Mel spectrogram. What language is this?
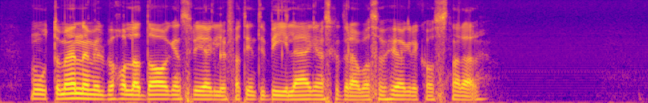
Swedish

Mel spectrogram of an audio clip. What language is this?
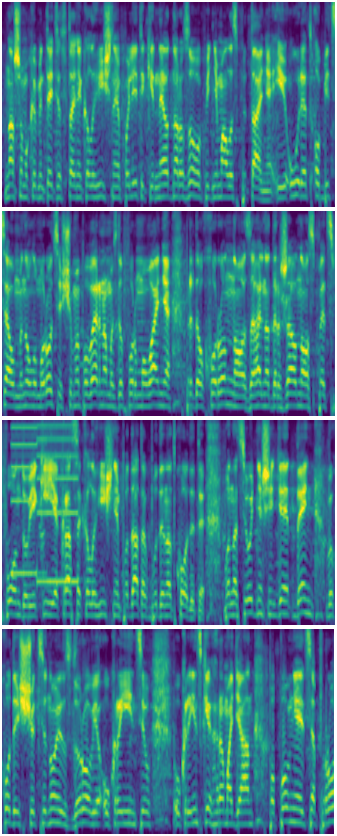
Ukrainian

